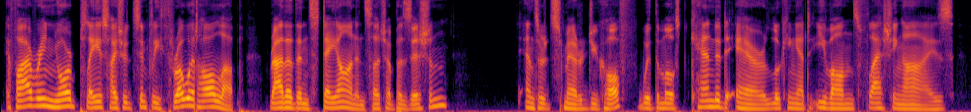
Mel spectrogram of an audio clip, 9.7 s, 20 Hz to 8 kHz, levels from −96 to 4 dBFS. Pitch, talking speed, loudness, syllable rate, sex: 140 Hz, 205 wpm, -20 LUFS, 5.6 syllables/s, male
